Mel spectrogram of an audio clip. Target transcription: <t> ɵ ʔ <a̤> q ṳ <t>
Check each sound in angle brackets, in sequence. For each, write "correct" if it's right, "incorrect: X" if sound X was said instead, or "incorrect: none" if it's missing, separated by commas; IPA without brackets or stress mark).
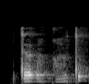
correct, correct, correct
